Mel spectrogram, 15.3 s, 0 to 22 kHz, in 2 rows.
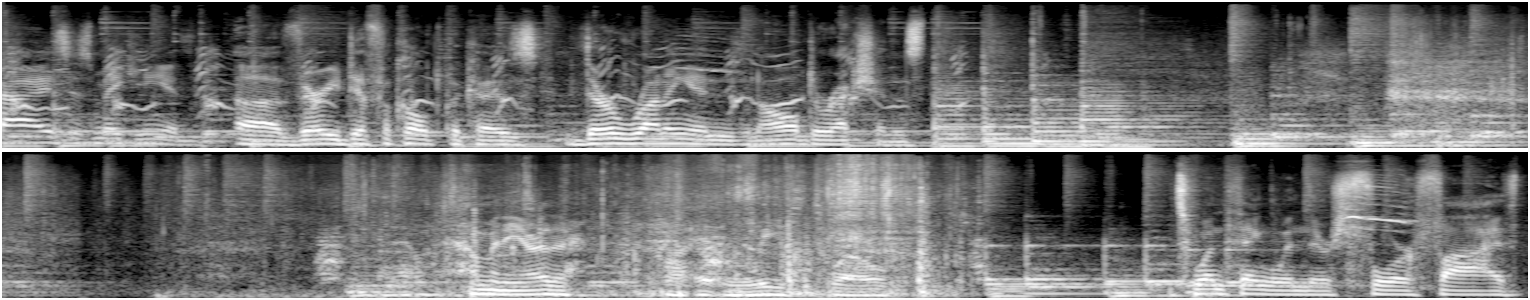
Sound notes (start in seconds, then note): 6.3 dog barking; 6.3 upbeat music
